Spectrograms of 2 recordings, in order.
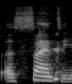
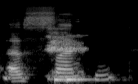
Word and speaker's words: Asanity: Okay, so it's Asanity. The first I is silent. – There it is, Asanity. Y'all saw how I jacked that up real quick, but that's her name, Asanity Foster.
